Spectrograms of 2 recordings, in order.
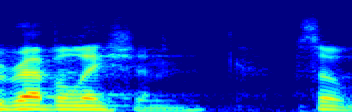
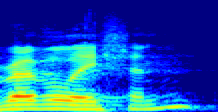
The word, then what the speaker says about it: Revelation: the book of the revelation not revelations with an S on the end it's the most common mispronunciation of the book the revelation and you know I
